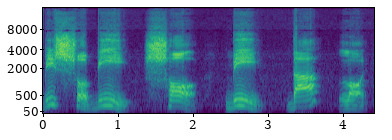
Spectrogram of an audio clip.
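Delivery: বিশ্ব, then বি, স, বি, দা, লয় each on its own with pauses; বি... স... বি... দা... লয়, spaced out evenly; syllable by syllable. Shown as a demonstration. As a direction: count out বি, স, বি, দা, লয় as separate syllables. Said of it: "যতগুলো vowel উচ্চারণ হবে ততগুলো অক্ষর".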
